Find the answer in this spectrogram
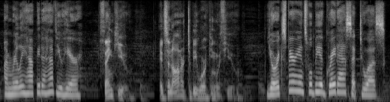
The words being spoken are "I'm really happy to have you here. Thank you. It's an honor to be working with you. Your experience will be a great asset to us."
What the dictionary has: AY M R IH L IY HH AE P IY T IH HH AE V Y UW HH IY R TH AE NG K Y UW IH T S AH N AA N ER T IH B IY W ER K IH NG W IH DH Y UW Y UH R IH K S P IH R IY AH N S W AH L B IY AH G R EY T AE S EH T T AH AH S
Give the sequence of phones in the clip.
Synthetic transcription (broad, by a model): AY M R IH L IY HH AE P IY T IH HH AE V Y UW HH IY R TH AE NG K Y UW IH T S AH N AA N ER T IH B IY W ER K IH NG W IH DH Y UW Y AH R IH K S P IH R IY AH N S W AH L B IY AH G R EY T AE S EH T T AH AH S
